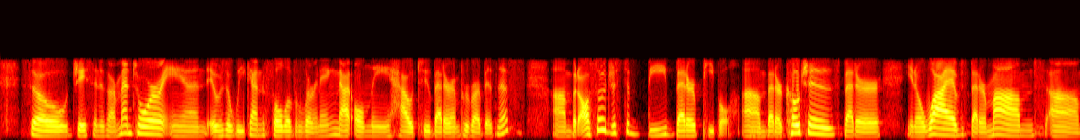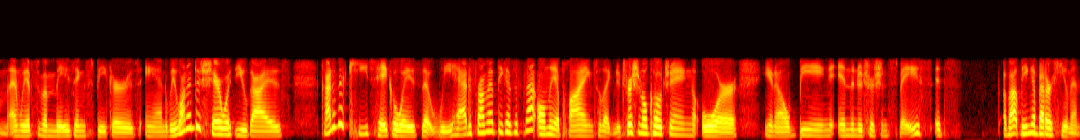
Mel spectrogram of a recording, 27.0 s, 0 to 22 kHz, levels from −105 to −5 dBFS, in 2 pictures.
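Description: No technical faults can be heard in this speech.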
